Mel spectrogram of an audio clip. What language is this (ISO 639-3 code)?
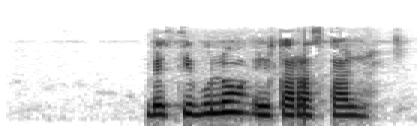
spa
